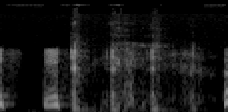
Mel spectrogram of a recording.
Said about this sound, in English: I have a chronic cough from allergies and asthma, and boy, does that make, people always kind of stood away from me as a result of that, but now I get quite a distance.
